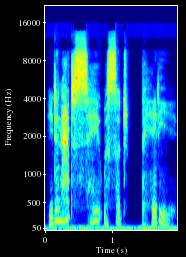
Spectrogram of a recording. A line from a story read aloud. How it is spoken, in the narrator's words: Martha mutters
